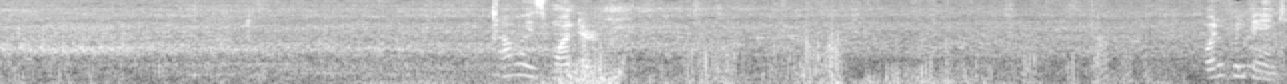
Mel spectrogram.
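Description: Tour buses idling with a steady low rumble, under people's voices; the loudest stretch of talk comes about three seconds in.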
